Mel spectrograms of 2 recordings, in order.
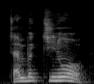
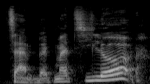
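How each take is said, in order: First: It is said with n and sh sounds. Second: It is said with l and s sounds. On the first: "Si on dit à Ouachat" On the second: "on va dire Tchambekmatila. À Pessamit"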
